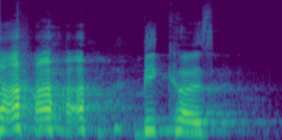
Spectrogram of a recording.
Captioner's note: laughter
